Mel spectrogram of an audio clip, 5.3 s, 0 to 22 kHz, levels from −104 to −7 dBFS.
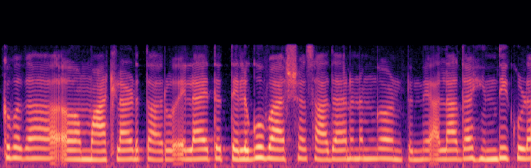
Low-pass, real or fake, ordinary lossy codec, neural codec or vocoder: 7.2 kHz; fake; none; codec, 16 kHz, 8 kbps, FunCodec, trained on Chinese and English, 25 frames a second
